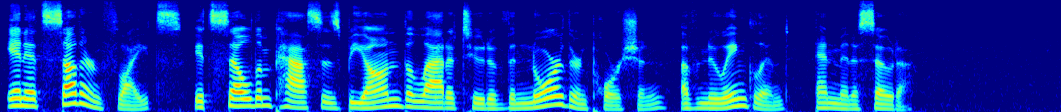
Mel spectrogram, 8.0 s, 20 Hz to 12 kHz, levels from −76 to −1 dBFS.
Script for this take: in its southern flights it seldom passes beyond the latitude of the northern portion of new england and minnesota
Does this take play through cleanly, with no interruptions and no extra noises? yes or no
yes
